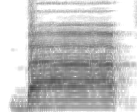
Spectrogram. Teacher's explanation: الف با کو پڑھیں گے دونوں ہونٹوں کو ملا کر، پھر آواز نکالیں گے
